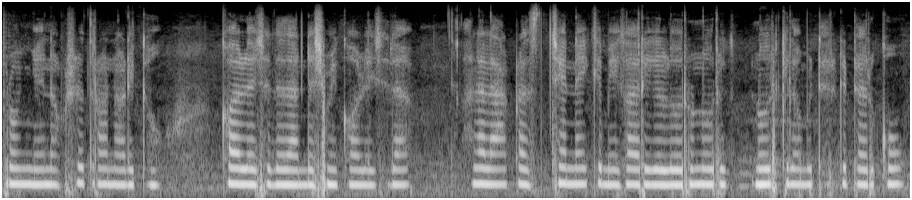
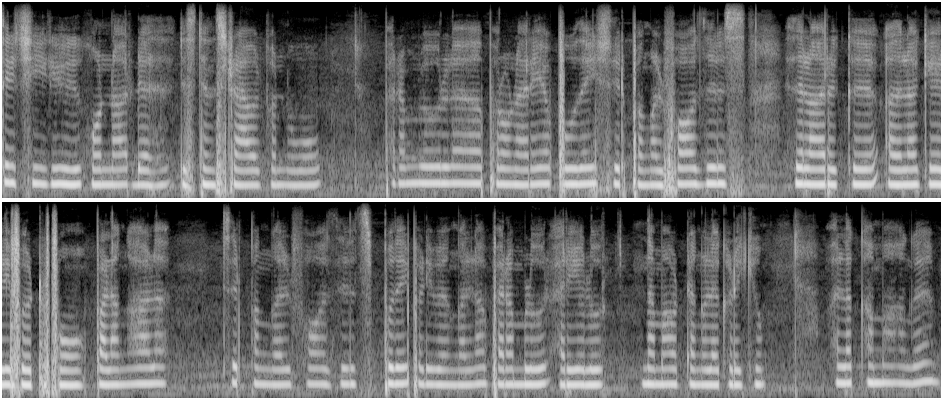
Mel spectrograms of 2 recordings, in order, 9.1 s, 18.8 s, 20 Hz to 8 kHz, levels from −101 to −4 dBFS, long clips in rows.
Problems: constant background noise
